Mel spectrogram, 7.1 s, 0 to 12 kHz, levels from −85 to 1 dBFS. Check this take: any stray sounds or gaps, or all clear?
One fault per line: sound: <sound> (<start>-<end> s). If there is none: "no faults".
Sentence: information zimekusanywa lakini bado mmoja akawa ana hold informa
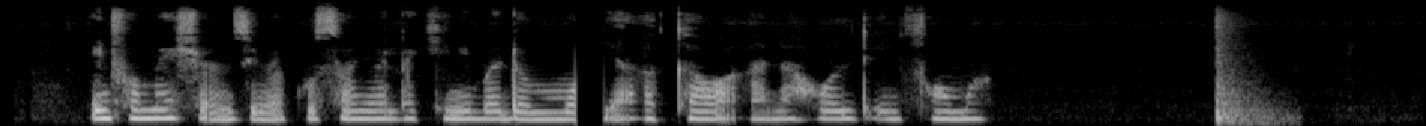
sound: dropout (2.9-3.0 s)
sound: thud (6.1-6.5 s)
